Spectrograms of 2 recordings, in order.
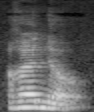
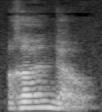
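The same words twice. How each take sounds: First: It is said with a French accent. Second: The same.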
